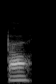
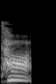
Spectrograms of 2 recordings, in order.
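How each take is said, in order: First: The t is hard with the tongue curled back. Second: The t is breathy with a puff of air. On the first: "इस तरह से भी नहीं पढ़ना" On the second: "था ऐसे नहीं पढ़ना"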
